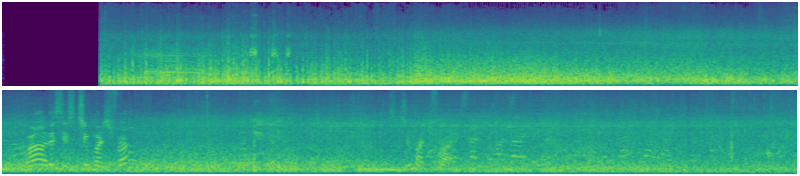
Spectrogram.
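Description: Water rushes steadily past the hull of a moving boat.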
